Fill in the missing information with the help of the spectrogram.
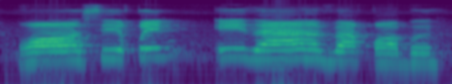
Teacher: حمزہ حروف حلقی میں سے ہے، غنہ نہیں ہو رہا قاف پہ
